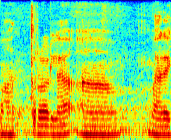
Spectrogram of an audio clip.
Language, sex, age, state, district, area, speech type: Malayalam, male, 18-30, Kerala, Palakkad, rural, spontaneous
